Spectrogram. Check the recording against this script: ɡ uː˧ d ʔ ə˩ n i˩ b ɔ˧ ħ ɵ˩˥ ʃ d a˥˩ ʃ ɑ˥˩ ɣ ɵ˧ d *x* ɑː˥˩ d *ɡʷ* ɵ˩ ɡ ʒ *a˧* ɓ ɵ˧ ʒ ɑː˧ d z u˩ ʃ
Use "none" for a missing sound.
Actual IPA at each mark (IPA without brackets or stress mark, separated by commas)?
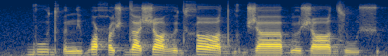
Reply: x, ɡ, aː˧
